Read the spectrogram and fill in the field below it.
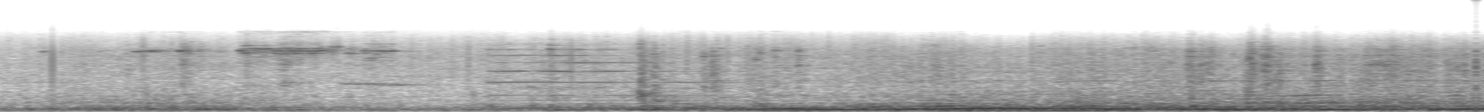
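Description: tram running on rails

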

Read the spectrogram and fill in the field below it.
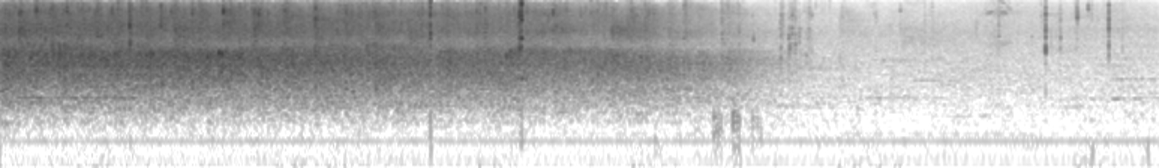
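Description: audience applause

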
